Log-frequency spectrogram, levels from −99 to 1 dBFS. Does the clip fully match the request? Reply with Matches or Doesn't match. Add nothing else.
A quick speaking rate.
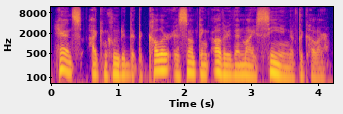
Matches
